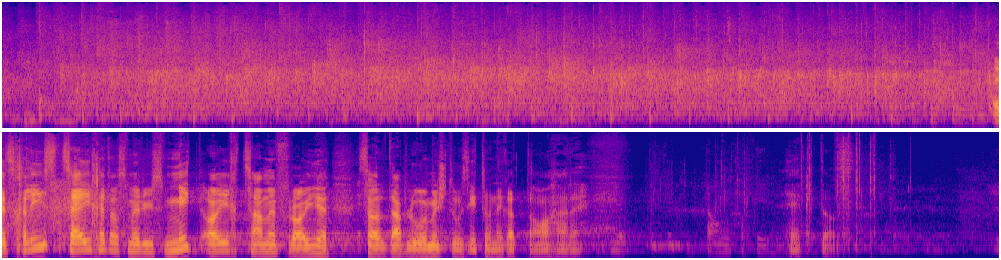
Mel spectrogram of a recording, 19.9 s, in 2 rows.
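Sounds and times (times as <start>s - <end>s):
applause at a 60th wedding anniversary celebration: 0.0s - 11.8s
speech: 9.9s - 15.9s.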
